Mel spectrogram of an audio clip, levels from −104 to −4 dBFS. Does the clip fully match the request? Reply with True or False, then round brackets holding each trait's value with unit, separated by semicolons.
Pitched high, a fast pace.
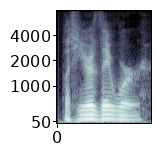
False (105 Hz; 255 wpm)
